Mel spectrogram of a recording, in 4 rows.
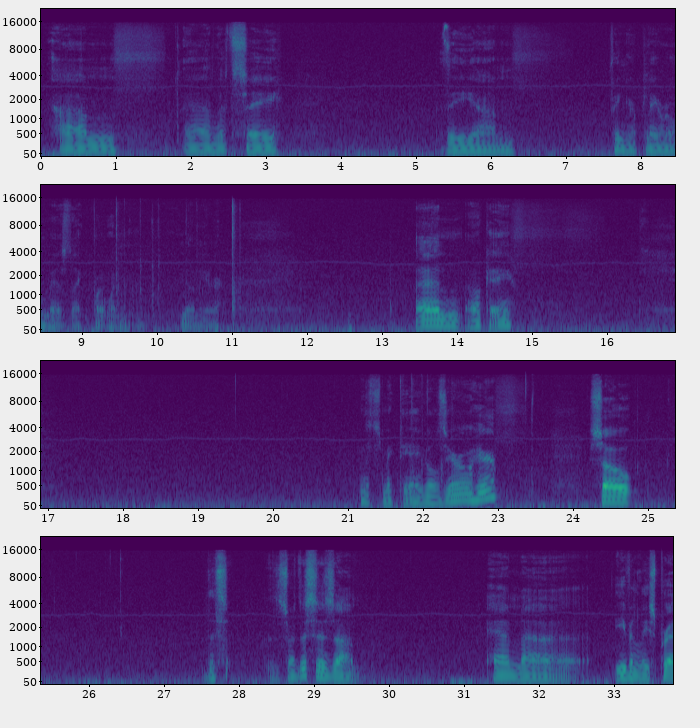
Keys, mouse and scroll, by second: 8.5-12.2 drag, 20.8-23.1 drag, 25.3-28.5 shift+middle drag.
